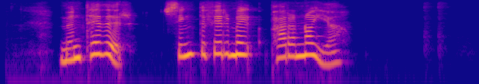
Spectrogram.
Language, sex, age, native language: Icelandic, female, 30-39, Icelandic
